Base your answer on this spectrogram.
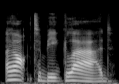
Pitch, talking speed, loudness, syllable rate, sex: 165 Hz, 250 wpm, -17 LUFS, 4.7 syllables/s, female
